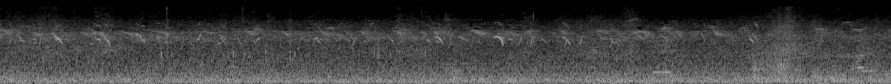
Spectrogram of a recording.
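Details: Many day-old Dominique chicks cheep together: rapid, high, sharp peeps packed closely over a constant low droning hum, with a few louder individual chirps standing out and a faint voice near the end.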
